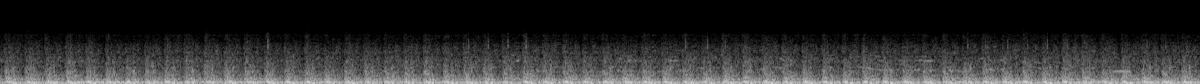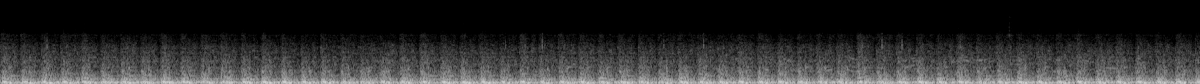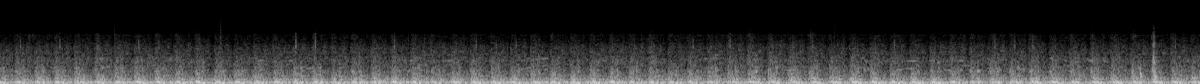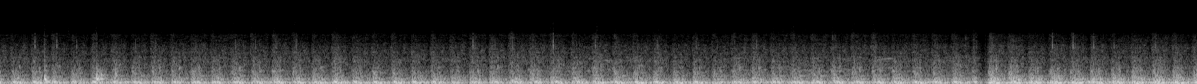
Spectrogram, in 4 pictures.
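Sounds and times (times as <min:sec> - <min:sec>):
boat engine idling: 0:00.0 - 0:47.9.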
